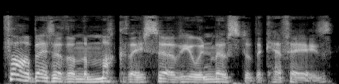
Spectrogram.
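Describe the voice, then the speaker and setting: A man's voice: medium pitch, normal speed, sharp tone, dry recording, natural voice. A man voicing a wealthy, haughty woman collector in an audiobook, gracious, discreet and imperious. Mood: brisk, hospitable.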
